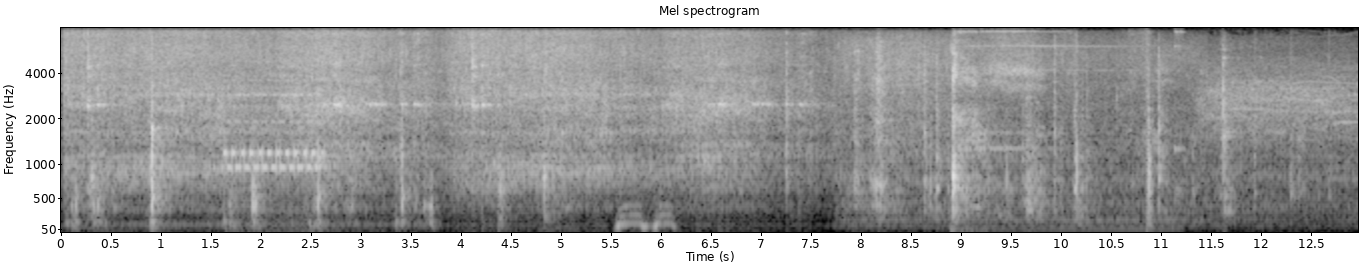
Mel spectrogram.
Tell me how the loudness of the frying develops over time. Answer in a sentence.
The volume of the frying goes down.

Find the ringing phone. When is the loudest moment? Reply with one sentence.
The loudest moment of the ringing phone is at 2 seconds.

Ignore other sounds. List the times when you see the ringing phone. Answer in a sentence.
You can hear the ringing phone from 1.6 to 2.7 s, from 5.5 to 6.2 s and from 8.9 to 11.2 s.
